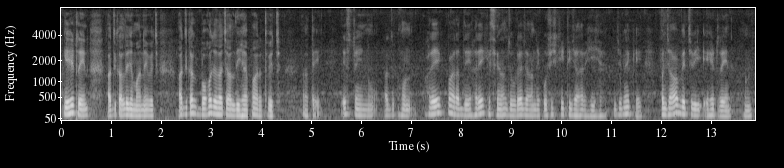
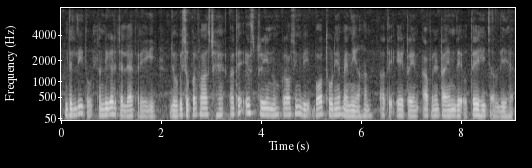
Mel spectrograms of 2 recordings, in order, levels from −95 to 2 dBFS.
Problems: background sounds at intervals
